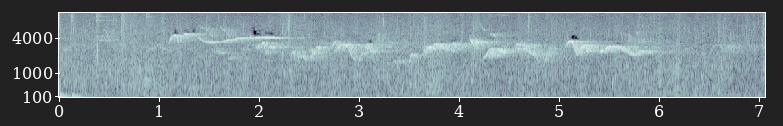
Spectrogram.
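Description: A songbird singing a quick run of short chirping phrases starting about a second in, over steady outdoor background noise.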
